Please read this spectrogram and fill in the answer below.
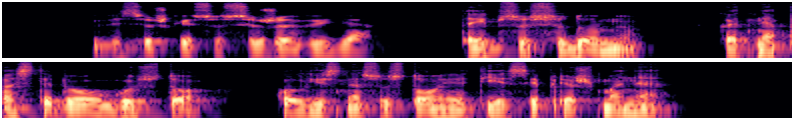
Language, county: Lithuanian, Alytus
